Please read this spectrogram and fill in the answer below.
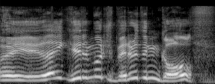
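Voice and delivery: put-on Swedish accent. Quoting a man's answer when asked about archery, in a Swedish accent. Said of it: "Swedish accent".

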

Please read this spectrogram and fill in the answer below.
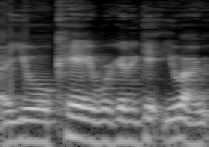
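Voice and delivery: ordinary delivery

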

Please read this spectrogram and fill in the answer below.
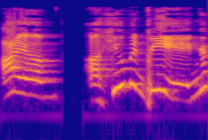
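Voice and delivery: mock screaming. Recounting a round of a game, the speaker acts out what she screamed: retelling a scream. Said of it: "she screams like".

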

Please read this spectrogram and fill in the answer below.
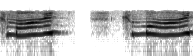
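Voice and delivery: mock, very high, loud, frantic, panicked voice. Recounting a tense moment, the speaker imitates Melanie's high panicked voice. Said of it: "her voice was high and pitched".

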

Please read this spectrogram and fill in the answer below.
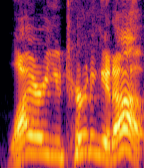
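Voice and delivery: shrill yell, pitched way up and loud. Retelling shouting to a man who turned the vehicle's stereo up: retelling a shout. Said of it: "I'm like shouting to him".

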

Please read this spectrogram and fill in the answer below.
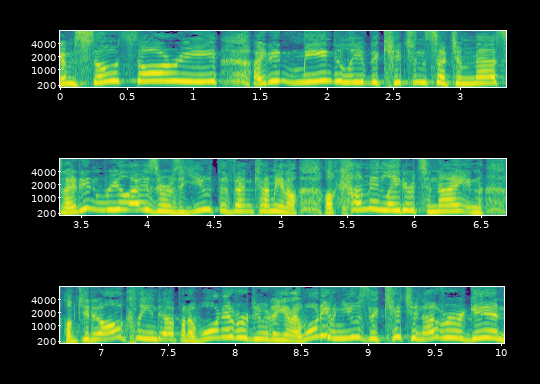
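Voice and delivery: mock frantic, very high, hysterical outpouring. Retelling a caller's apology about a messy kitchen: imitating a hysterical caller. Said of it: "she was, like, hysterical".

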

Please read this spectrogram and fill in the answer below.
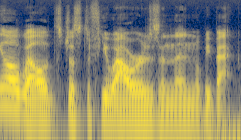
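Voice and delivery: ordinary talk, nothing marked

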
